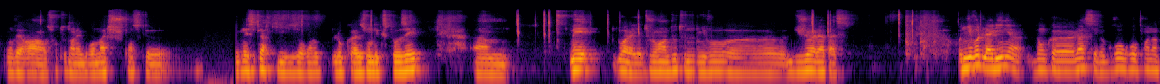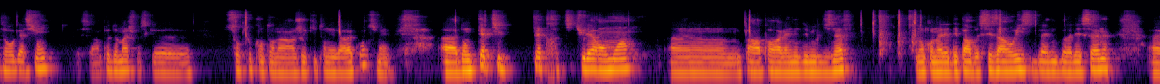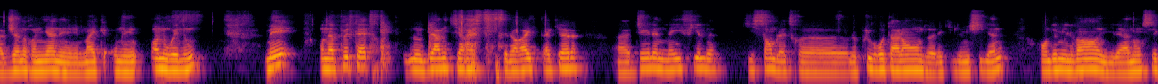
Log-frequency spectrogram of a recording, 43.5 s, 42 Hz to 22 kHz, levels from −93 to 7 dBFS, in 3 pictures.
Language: French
